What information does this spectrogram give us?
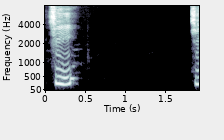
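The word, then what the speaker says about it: ちゃ: আচ্ছা আচ্ছা এরপরে হচ্ছে চি চি এর সাথে যদি ছোট ইয়া যোগ করা হয় তাহলে উচ্চারণ হবে চা চা চি এর সাথে ছোট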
